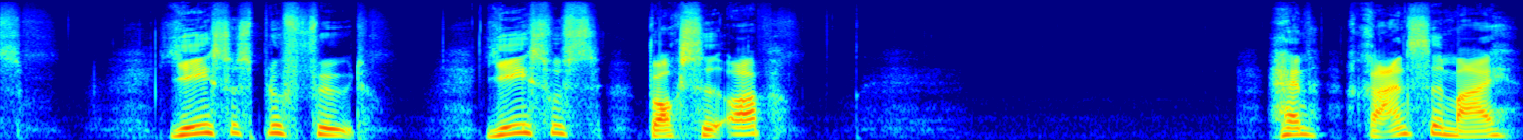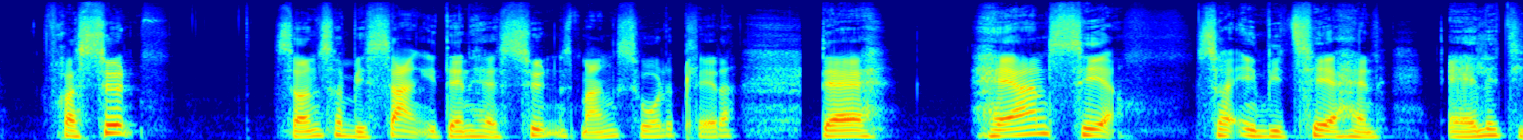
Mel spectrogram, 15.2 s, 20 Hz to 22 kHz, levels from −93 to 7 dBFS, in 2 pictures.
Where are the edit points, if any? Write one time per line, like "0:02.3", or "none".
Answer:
0:06.2
0:11.6
0:13.6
